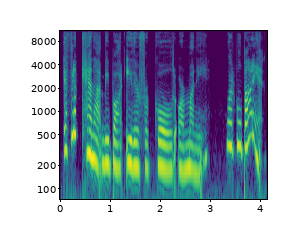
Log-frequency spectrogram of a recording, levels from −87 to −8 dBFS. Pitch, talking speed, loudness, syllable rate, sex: 245 Hz, 205 wpm, -19 LUFS, 5.2 syllables/s, female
